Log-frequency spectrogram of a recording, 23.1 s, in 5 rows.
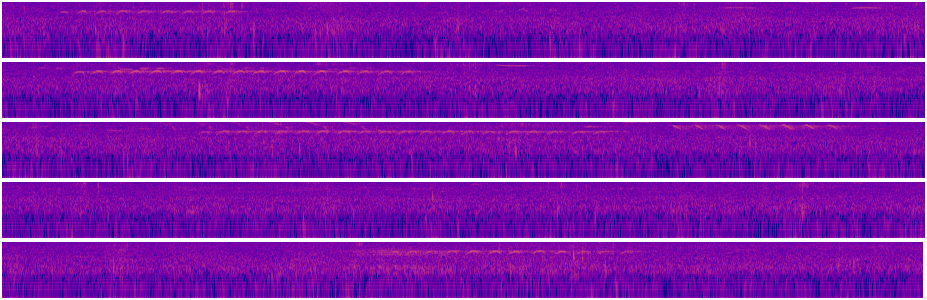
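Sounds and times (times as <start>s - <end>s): outdoor background hiss: 0.0s - 23.0s
songbird trilling: 20.3s - 21.7s.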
